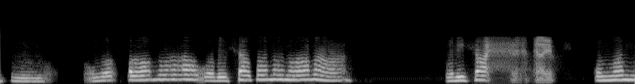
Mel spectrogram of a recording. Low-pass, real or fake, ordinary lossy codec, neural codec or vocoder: 3.6 kHz; fake; none; codec, 16 kHz, 0.5 kbps, FreqCodec, smaller model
